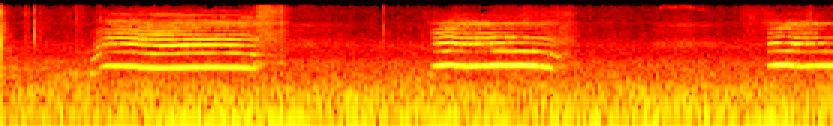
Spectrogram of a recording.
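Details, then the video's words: Female cat in heat mate calling with three long, steady, harmonic meows about two seconds apart, each held nearly a second before dropping off, over a quiet background. "Female Cat In Heat Meowing Mate Calling"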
